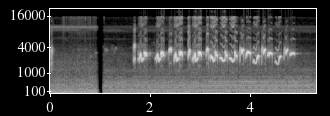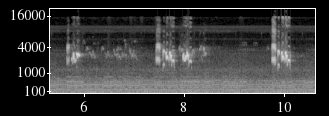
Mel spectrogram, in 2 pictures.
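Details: Sooty-headed bulbul singing persistently to lure wild birds, starting with a three-second run of rapid bubbling notes, followed by short separate slurred phrases with pauses.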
